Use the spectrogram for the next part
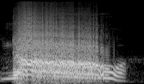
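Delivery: shocked no. Real, not acted. Gamer hearing bad news about Anastasia, gasping loud no. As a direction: gasp then a loud, high shocked no.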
